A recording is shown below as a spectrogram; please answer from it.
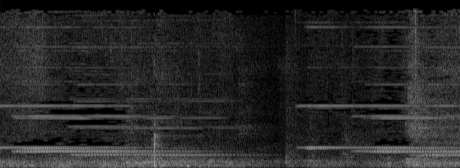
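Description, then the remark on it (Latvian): A parliament voting bell rings continuously before a vote on a bill, a steady electronic tone that holds for several seconds over faint room noise, with no talking. “Paldies, lūdzu zvanu.”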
